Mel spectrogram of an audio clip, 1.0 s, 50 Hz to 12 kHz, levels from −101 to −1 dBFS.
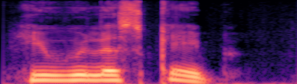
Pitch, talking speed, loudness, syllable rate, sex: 155 Hz, 180 wpm, -16 LUFS, 6.8 syllables/s, male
